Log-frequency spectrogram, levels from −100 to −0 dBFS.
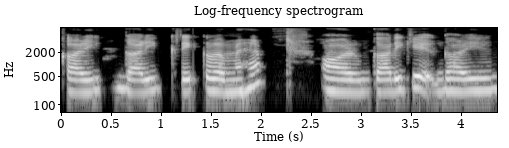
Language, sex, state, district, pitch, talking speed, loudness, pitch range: Hindi, female, Chhattisgarh, Bastar, 215 Hz, 135 wpm, -16 LUFS, 210-235 Hz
